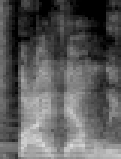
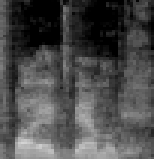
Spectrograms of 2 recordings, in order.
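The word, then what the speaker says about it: SPY×FAMILY: Oh yeah, it's Spy Family, not Spy X Family.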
